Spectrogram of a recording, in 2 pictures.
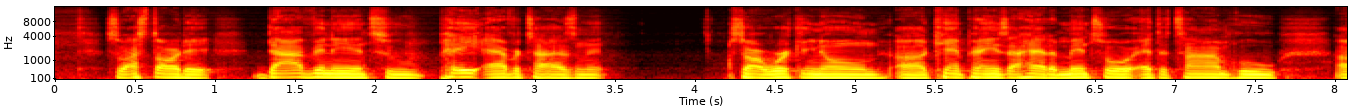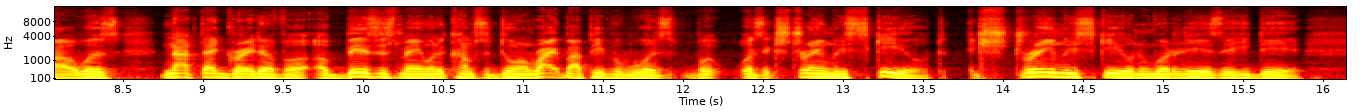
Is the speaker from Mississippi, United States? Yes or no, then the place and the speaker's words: yes; Mississippi, United States; First and foremost, man, I'm from Mississippi, brother. I got to put that out there. I'm from Mississippi. I'm a country brother.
